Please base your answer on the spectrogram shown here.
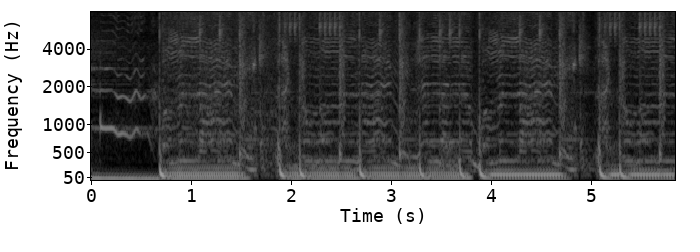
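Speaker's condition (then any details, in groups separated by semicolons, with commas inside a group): No condition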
